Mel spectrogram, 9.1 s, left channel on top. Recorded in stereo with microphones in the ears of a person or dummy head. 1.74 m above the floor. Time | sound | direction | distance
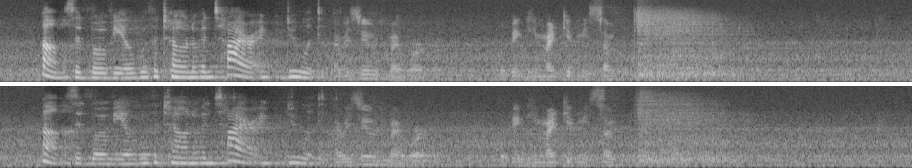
0.4 | a woman speaking | 55° left (ahead or behind) | 1.9 m
3.3 | a man speaking | 15° left (ahead or behind) | 2.5 m
6.2 | an explosion | 35° left (ahead or behind) | 3 m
